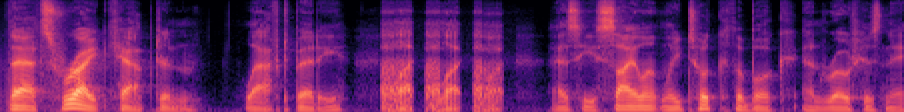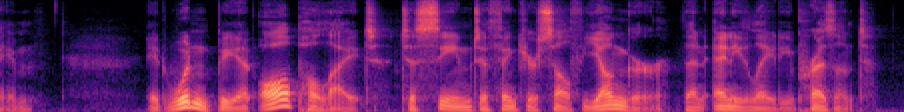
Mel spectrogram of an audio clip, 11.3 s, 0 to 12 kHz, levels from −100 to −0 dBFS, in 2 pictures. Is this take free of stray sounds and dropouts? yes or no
no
